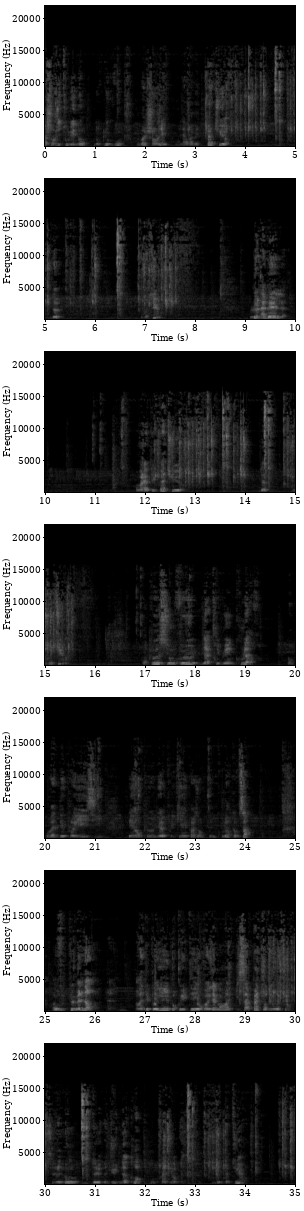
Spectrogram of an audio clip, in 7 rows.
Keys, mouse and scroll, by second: 0.2 click, 1.5 click, 3.3-7.6 typing, 9.3 click, 11.0 click, 12.3-15.5 typing, 16.9 click, 21.1 click, 25.7 click, 27.6 click, 29.0-30.8 typing, 32.4-35.0 typing.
